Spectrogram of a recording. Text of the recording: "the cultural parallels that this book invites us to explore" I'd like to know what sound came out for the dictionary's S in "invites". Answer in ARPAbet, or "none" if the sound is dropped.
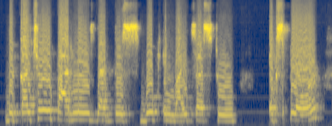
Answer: S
